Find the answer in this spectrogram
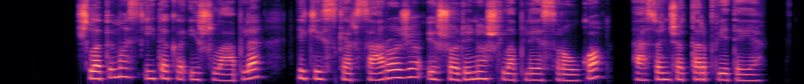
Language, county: Lithuanian, Šiauliai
